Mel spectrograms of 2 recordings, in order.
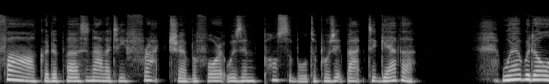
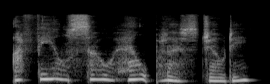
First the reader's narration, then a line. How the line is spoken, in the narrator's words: I whispered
